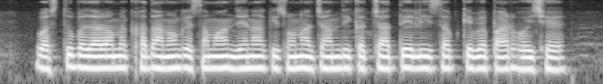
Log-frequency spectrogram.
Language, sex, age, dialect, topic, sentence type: Maithili, male, 18-24, Angika, banking, statement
